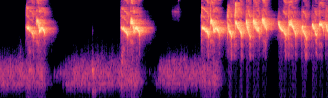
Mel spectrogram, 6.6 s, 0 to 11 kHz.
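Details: Singing 'buka' style, a Puteh Raja white-rumped shama recorded 29 August 2021 delivers two short emphatic whistled bursts with pauses, followed by a rapid, continuous string of strident chattering notes.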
